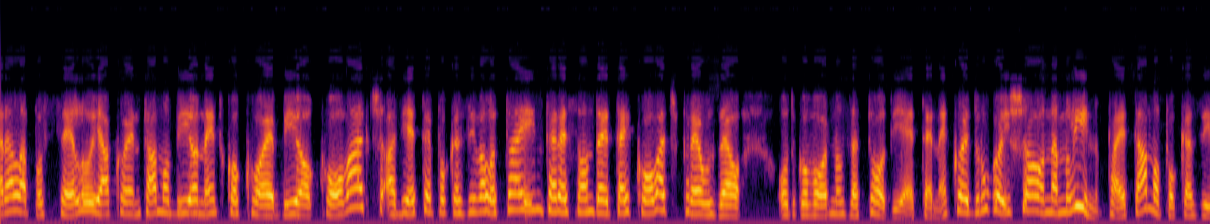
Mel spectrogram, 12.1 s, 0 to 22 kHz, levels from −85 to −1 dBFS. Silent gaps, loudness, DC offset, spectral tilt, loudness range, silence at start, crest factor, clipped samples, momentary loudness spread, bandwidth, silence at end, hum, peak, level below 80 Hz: none; -18 LUFS; under 0.1%; -6.5 dB/octave; 2 LU; 0 s; 16 dB; under 0.1%; 6 LU; 7.2 kHz; 0 s; none; -2 dBFS; -56 dBFS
